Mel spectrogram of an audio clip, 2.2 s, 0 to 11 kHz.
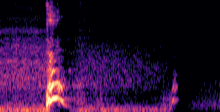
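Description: A seven-year-old Bernedoodle of about 60 pounds gives one loud, close bark, followed by a short, softer whine a second later, with no talk.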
